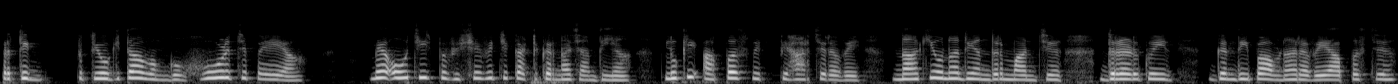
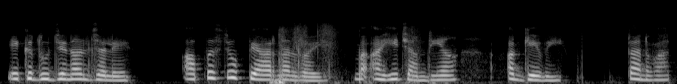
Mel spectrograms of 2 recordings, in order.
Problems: background sounds at intervals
